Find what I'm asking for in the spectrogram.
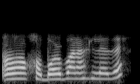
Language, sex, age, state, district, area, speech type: Assamese, female, 18-30, Assam, Sivasagar, rural, conversation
